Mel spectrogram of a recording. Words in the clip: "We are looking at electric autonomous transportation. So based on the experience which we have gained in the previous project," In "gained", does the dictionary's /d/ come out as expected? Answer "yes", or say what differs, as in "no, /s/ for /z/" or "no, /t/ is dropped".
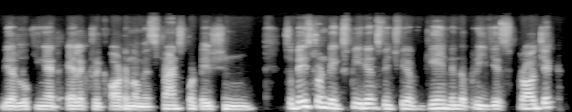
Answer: yes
